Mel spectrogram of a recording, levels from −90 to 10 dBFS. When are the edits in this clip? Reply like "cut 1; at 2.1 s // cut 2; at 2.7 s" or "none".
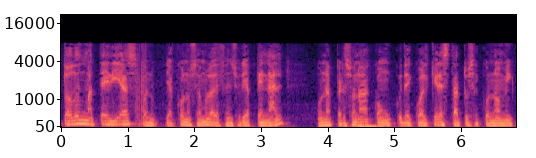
none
